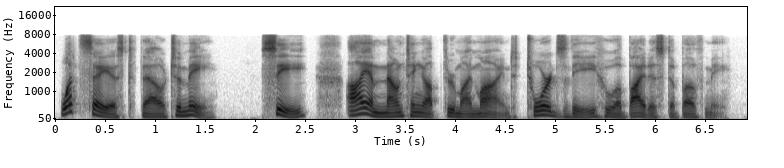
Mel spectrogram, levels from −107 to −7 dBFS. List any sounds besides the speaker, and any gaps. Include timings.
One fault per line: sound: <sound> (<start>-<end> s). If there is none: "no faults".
no faults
